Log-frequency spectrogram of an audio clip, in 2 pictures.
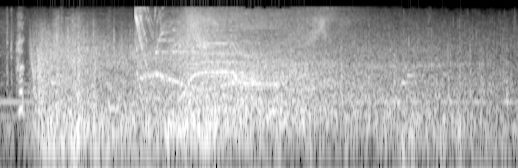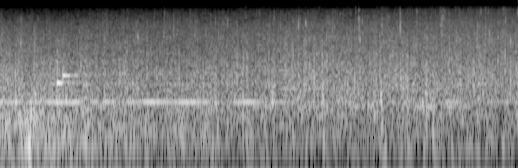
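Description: Wind rushes past loudly, then slowly eases.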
